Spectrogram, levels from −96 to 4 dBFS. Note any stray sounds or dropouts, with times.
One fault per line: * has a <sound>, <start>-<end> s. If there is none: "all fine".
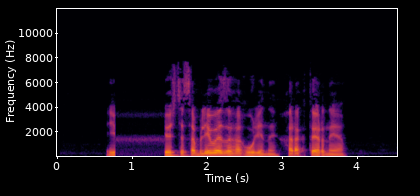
all fine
